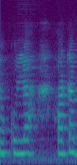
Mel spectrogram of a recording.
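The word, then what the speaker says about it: নকুলঃ: নকুল হটা বলছি কিন্তু হ বলে ডাইরেক্ট ওখানে লাগিয়ে দেব না বা উচ্চারণও করবো না।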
